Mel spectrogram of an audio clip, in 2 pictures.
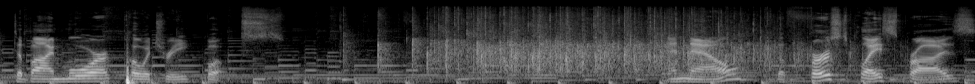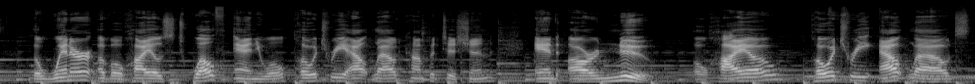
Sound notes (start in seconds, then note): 3.4 ^applause^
